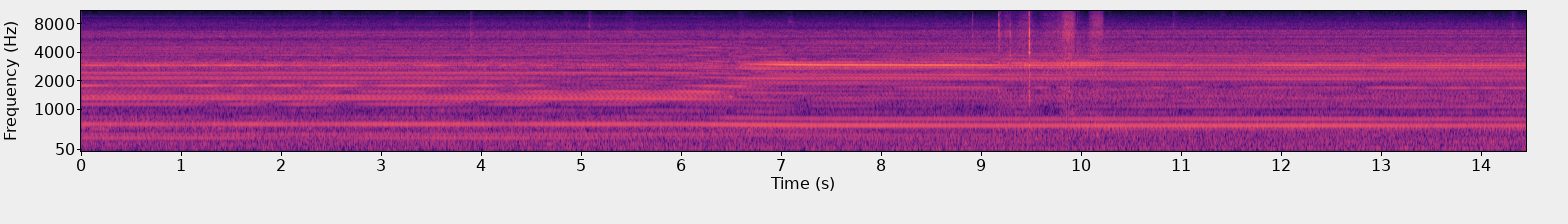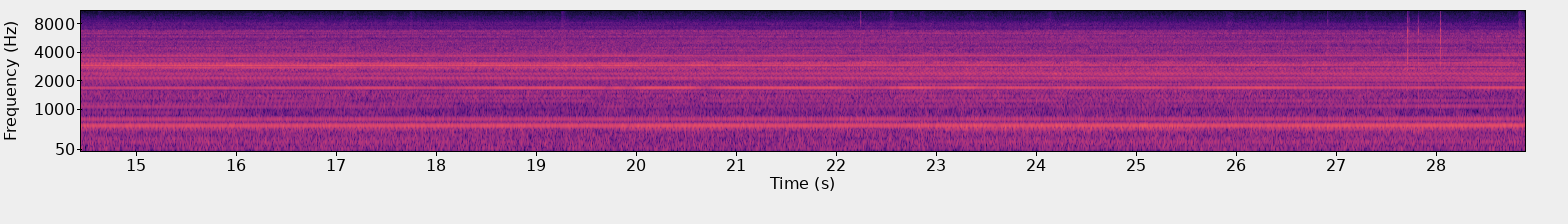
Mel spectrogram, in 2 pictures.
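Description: Airbus A320 cabin noise in the climb: a steady jet engine drone with several whining tones, whose pitch shifts about six or seven seconds in. A couple of faint clicks about ten seconds in.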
